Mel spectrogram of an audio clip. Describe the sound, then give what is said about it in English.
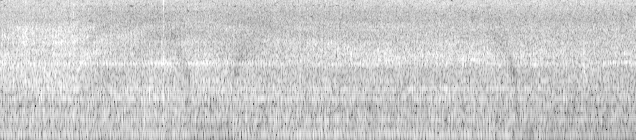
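A steady mechanical drone of a chemical tree treatment truck engine running across the street, a continuous low rumble with a hissing, whirring layer on top, unbroken, with no voices. “That horrible racket is the chemical tree treatment truck across the street.”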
